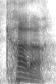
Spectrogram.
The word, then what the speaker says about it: Cutter: It's Cutter. That's how you say it. Cutter Crawford. Yeah, I'm calling it Cutter.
